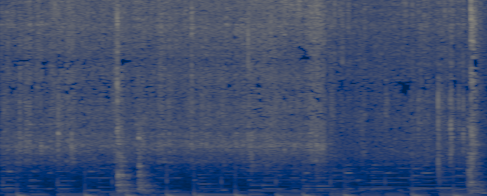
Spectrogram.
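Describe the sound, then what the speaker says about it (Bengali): Chana dal with green chilli, turmeric and cumin sizzles in hot mustard oil, a loud continuous frying hiss with bubbling crackle and occasional stirring, close and alone. "সরিষার তেল দিয়ে এখন ফুটছে এই যে ছোলার ডাল"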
